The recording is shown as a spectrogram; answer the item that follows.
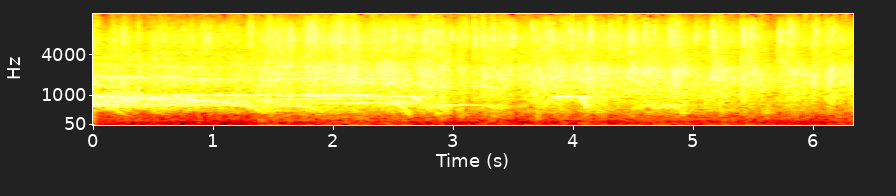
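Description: Audience applause greets a host walking onto a live-show stage: dense, steady clapping holds at an even, loud level for the whole stretch, with a few thin tonal streaks running through it.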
